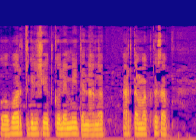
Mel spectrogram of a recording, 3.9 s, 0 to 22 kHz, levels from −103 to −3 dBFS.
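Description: From start to finish, the speech carries a grainy distortion roughly 35 dB below the voice. It rises and falls with the signal and roughens the quieter stretches, which sets it apart from steady hiss. The likely cause is low bit depth without dither, consistent with truncation to 8 bits.

Also throughout, the treble is heavily damaged, and s sounds come out metallic and lispy. Unlike a plain low-pass, the top end still extends to about 11.1 kHz, but it is rebuilt from copied lower bands that do not match the original. This points to HE-AAC compression at a very low bitrate, around 12 kbps.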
